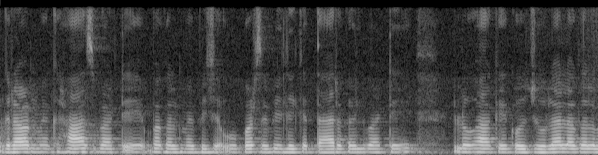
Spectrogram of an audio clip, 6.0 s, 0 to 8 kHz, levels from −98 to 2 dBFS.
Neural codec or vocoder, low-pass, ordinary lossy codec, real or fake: none; none; none; real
